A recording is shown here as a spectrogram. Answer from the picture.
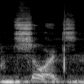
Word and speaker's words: swords: Swords. Swords. Are you saying the W? No, I missed it. Swords. Yeah, I got my sword. Um, you don't have to pronounce the W.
